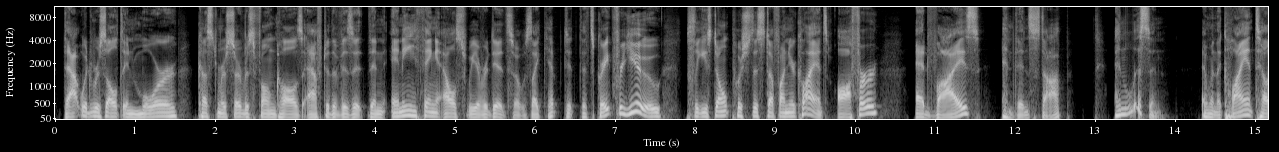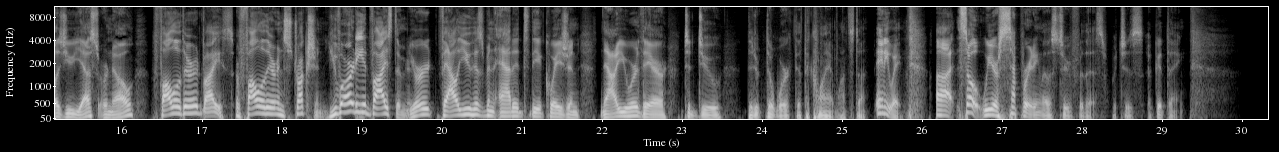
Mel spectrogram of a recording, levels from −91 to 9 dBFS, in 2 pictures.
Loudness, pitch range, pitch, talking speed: -16 LUFS, 90-125 Hz, 105 Hz, 195 wpm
